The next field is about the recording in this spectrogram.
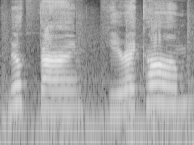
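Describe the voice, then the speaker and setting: Woman playing a lazy, high-voiced young giant shepherd. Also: steady tone, slow pace. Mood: carefree, playful. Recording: music behind the voice.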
